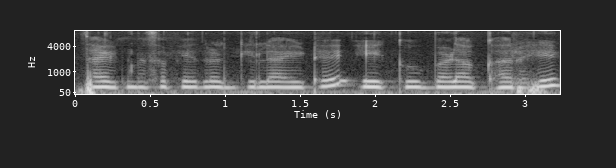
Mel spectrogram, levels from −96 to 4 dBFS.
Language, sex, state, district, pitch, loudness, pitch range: Hindi, female, Madhya Pradesh, Bhopal, 230 Hz, -18 LUFS, 220-235 Hz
